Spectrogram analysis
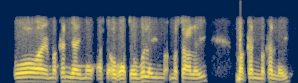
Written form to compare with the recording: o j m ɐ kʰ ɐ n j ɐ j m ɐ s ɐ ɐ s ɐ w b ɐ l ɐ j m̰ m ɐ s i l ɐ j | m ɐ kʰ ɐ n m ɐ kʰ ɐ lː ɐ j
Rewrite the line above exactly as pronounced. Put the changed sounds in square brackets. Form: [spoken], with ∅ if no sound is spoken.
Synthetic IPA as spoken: o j m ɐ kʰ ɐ n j [a] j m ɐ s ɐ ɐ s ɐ w b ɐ l ɐ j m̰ m ɐ s [a] l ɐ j | m ɐ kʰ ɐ n m ɐ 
